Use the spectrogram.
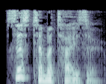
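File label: "systematizer", British English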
